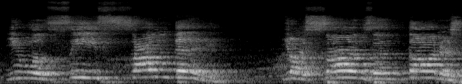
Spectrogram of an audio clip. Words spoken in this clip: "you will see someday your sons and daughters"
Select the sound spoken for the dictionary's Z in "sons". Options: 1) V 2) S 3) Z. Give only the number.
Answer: 3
